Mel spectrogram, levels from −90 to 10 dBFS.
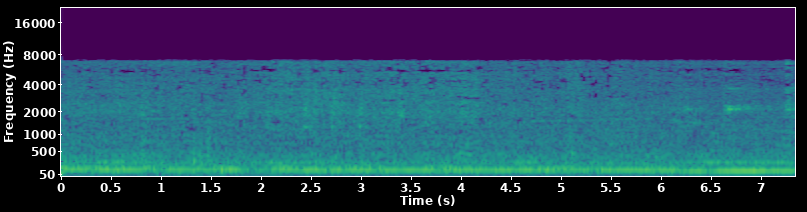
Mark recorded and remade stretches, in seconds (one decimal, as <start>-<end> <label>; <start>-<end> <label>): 0.0-2.2 recorded; 2.2-2.7 remade; 2.7-7.3 recorded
